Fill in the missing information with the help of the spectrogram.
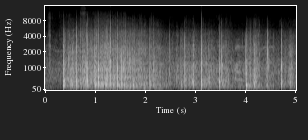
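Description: A rapid barrage of aerial firework shells bursting: many sharp bangs in quick succession over continuous crackling. It sets in suddenly about half a second in, after a brief lull.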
